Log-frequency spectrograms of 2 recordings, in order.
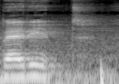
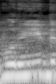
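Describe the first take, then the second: First: The first vowel sounds like the e in bed. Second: The first vowel sounds like the u in put. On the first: The speaker calls it right. "सही उच्चारण छात्र होता है बेरिड" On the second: The speaker calls it wrong. "बुरीड नहीं होता है"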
